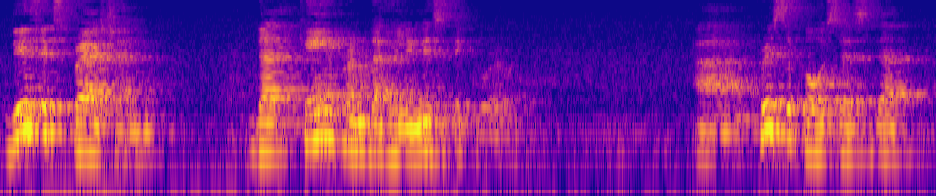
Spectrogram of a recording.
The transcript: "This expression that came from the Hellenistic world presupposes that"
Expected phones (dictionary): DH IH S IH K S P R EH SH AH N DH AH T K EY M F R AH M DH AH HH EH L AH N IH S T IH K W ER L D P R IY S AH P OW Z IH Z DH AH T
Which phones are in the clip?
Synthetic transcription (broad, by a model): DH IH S IH K S P R EH SH AH N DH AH T K EY M F R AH M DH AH HH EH L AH N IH S T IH K W ER L D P R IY S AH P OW S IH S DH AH T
